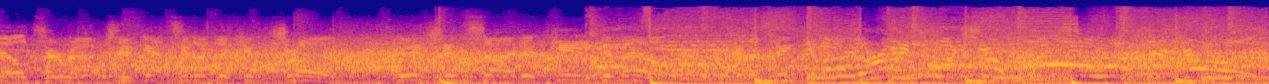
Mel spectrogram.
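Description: A voice over music, with a deep bass coming in about three seconds in.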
